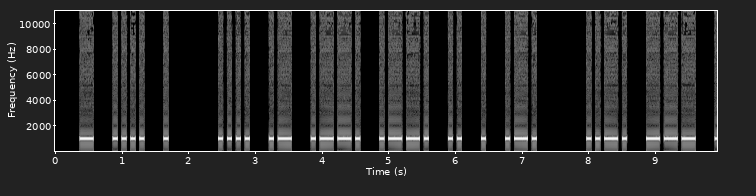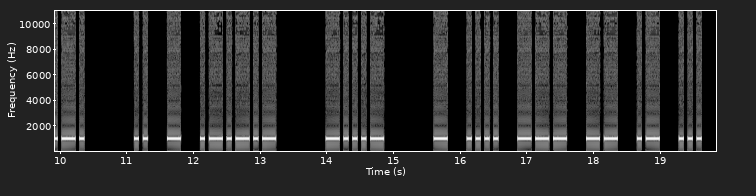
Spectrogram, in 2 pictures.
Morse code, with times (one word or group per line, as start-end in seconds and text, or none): 0.4-1.7 THE
2.5-7.2 HAPPIER
8.0-10.4 FOR
11.1-13.2 IT.
14.0-14.9 <BT>
15.6-19.6 THOMAS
